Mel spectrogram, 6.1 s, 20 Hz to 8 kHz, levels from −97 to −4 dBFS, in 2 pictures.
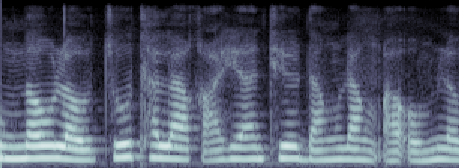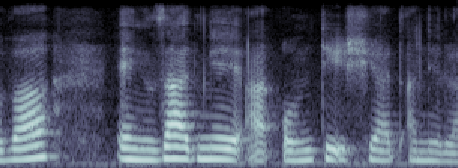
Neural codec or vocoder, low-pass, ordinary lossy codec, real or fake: none; 7.2 kHz; none; real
